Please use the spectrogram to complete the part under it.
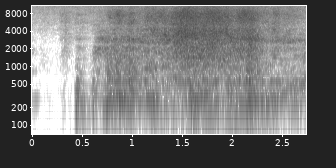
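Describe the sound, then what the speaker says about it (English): A toilet flush starts suddenly after a short quiet moment, then a steady rushing, gurgling roar of water that keeps going, close by and fairly loud. "It's picked up the toilet flush."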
